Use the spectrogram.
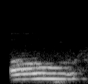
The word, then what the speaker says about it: our: La pronunciación de la palabra nuestra es igual que la palabra hora. A, U, A. La A, la U y la A. Y una R pequeñita al final.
